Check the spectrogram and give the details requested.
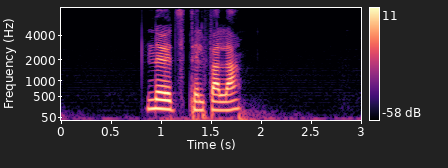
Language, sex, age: Norwegian, female, 22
